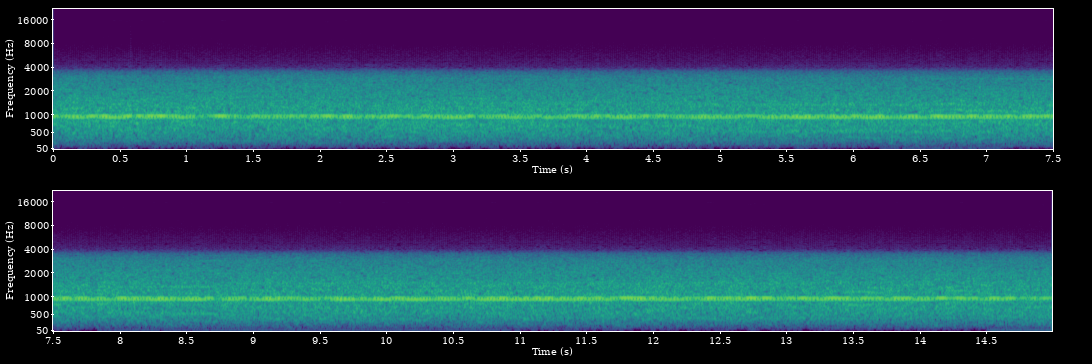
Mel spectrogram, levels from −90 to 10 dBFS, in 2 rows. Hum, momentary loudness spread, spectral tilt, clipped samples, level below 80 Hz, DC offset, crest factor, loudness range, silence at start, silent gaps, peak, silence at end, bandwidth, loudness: none; 3 LU; -4 dB/octave; under 0.1%; -70 dBFS; under 0.1%; 12 dB; 2 LU; 0 s; none; -4 dBFS; 0 s; 4 kHz; -15 LUFS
